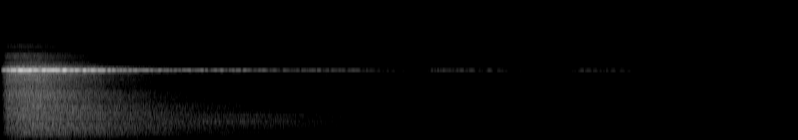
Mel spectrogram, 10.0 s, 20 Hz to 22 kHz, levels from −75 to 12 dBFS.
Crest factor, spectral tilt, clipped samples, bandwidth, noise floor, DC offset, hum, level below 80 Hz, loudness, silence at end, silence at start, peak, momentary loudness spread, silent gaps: 20 dB; 0.5 dB/octave; under 0.1%; 6 kHz; -80 dBFS; under 0.1%; none; under -90 dBFS; -11 LUFS; 8 s; 0 s; -2 dBFS; 25 LU; none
